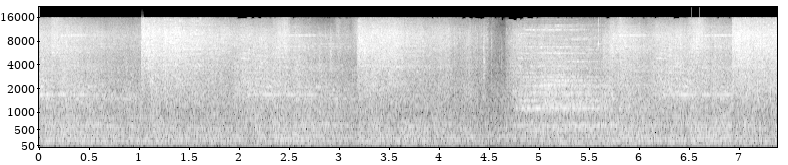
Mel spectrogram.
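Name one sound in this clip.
A sharp magical blast whooshes and rings.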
